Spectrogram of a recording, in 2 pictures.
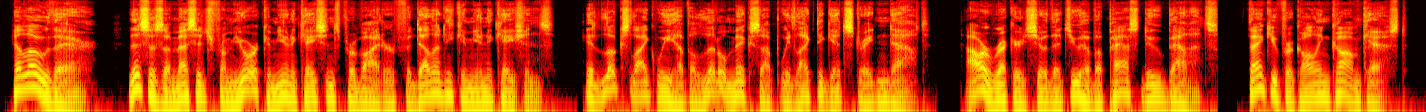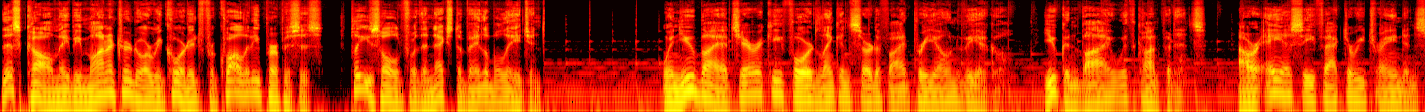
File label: IVR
